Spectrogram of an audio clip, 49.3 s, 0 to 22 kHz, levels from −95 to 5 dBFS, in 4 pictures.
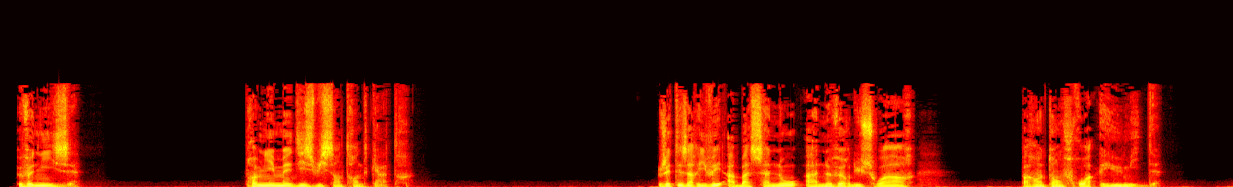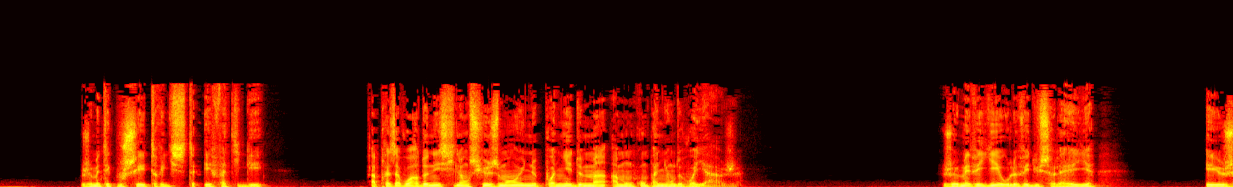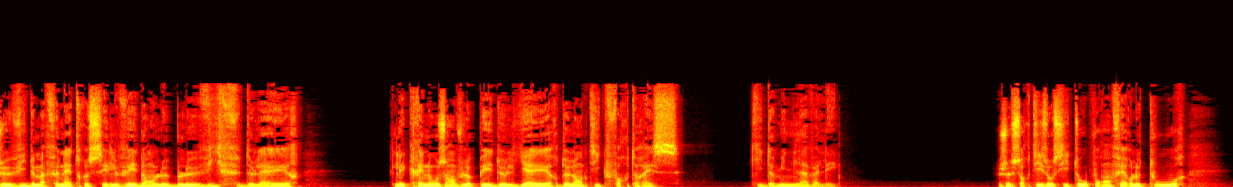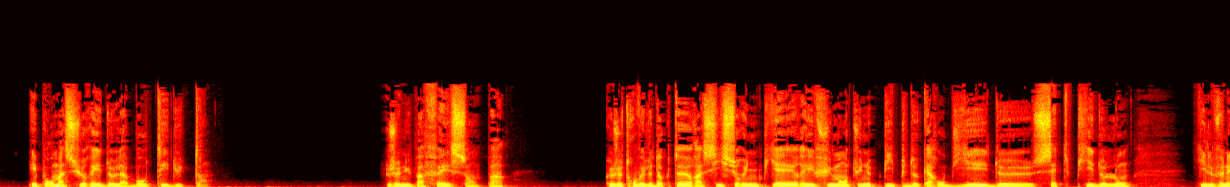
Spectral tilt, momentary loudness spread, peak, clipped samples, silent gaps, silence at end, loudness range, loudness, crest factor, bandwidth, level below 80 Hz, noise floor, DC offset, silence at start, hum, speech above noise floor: -5 dB/octave; 10 LU; -2 dBFS; under 0.1%; none; 0 s; 6 LU; -18 LUFS; 18 dB; 13 kHz; -30 dBFS; -71 dBFS; under 0.1%; 0.2 s; none; 53 dB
